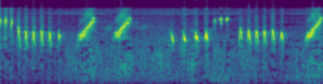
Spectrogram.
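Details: Tembakan-style song of a long-tailed shrike used as a training master for songbirds: fast series of high clipped notes, interrupted by two steep rising whistles, another chip series, and a final upward sweep.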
